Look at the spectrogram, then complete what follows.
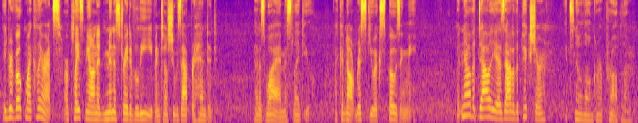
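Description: A calculating female official in a sci-fi game. Her voice is very low for a woman, and she is formal, measured and smoothly polite, with faint ambience behind her. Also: animated, a little hiss or hum. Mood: coolly polite. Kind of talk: video game dialogue.

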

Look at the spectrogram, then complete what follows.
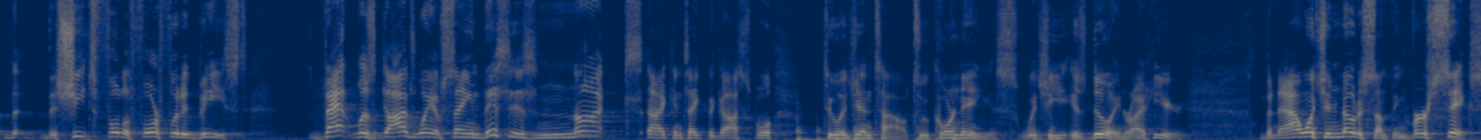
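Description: Male preacher, middle-aged, slightly high voice with some gravel, emphatic scripture exposition. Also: a bit bright. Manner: emphatic, dramatic swings, repeats phrases for emphasis. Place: church auditorium, at a pulpit. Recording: reverberant church hall sound.

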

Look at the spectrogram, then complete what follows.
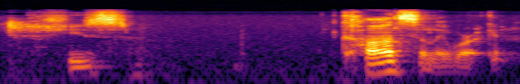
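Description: A man, a voice actor, chatting casually in an interview, telling animated stories about his work. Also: sits low, takes it slowly, gravelly, breathy edge. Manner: energetic, animated storyteller who slips into character voices. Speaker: voice actor guest.

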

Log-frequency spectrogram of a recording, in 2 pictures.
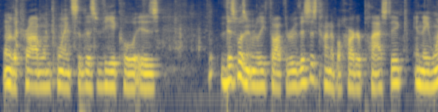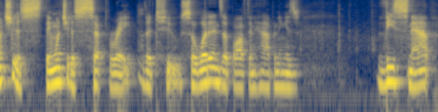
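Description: A man's voice: mid-range voice, fairly even intonation, normal speed, fairly bright tone. A man with a cold, casually reviewing a toy vehicle off camera, rambling with many fillers and restarts. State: congested from a cold.

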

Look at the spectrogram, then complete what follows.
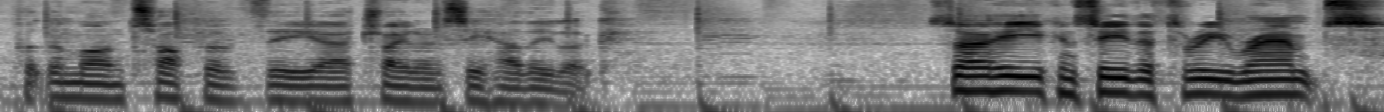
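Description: A man narrating a DIY trailer project in a casual how-to style, relaxed and full of "uh" and "um", recorded outdoors in a yard on a camera mic. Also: mid-range voice. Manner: relaxed, lots of "uh" and "um". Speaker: DIY vlogger.

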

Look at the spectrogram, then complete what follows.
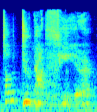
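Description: A woman voicing a sly, sneaky sea snake who coaxes in a soft, whispery voice. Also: on the high side, wildly swooping pitch, extremely slow, recorded from a distance, background noise, exaggerated voice. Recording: roomy echo.

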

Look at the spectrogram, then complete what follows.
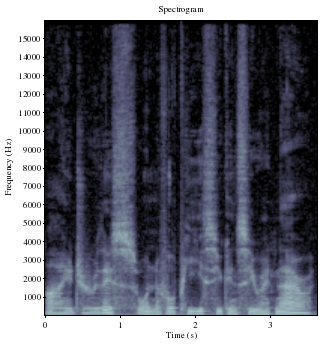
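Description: A tired young man hosting a late-night ASMR video, rambling in a soft half-whisper into a headset microphone at his computer desk. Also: medium pitch, steady tone, slow pace. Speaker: channel host.

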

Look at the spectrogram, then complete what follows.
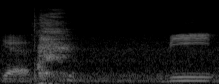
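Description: A calm young man playing a board game in a small room, explaining rules and counting scores, heard from a camera across the table. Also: fairly high pitch, very slow, vocal fry, background noise. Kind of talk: casual game talk.

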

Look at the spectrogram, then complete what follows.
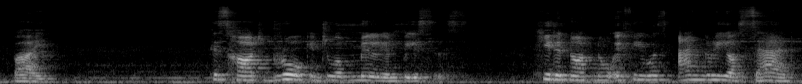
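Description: A young man with an Indian English accent reads a scripted story as narrator. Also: sits high. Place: indoor room with bare wall. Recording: roomy echo with background noise.

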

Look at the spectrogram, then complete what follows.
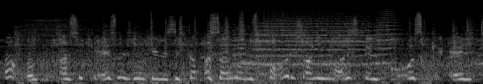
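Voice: sits high, normal speed, lightly acted. A performer voicing a small, cheeky, indignant winged forest creature in a Latin American Spanish cartoon dub. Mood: dismayed. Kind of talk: Spanish-dubbed cartoon voice acting. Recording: loud music behind the voice.

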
